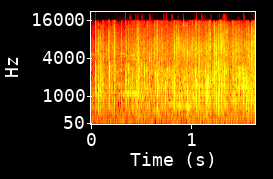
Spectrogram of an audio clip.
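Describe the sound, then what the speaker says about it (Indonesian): Church congregation clapping at a revival service, a dense burst of applause filling the hall briefly with voices mixed in. "Berikan tepuk tangan buat Tuhan."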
